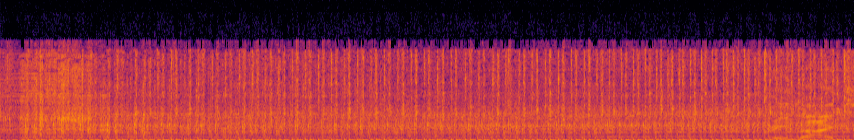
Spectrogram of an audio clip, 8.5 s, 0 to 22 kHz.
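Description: A Yamaha XV500 motorcycle engine fires up and settles into a steady, loud, close idle with a fast regular pulsing thump; a brief voice comes in near the end.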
